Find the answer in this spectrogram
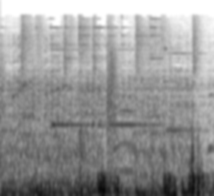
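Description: Razor X Cruiser electric skateboard rolling over asphalt: a steady low rumble from its wheels, with a couple of heavier bumps about a second in and near the end.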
